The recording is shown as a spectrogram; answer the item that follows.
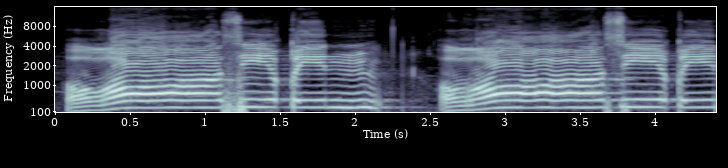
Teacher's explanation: غین کو گلے سے نکالنا ہے، اس کی جگہ آپ نے گاف نہیں پڑھنا ، گا نہیں پڑھنا، گاف جو ہے عربی میں نہیں ہے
